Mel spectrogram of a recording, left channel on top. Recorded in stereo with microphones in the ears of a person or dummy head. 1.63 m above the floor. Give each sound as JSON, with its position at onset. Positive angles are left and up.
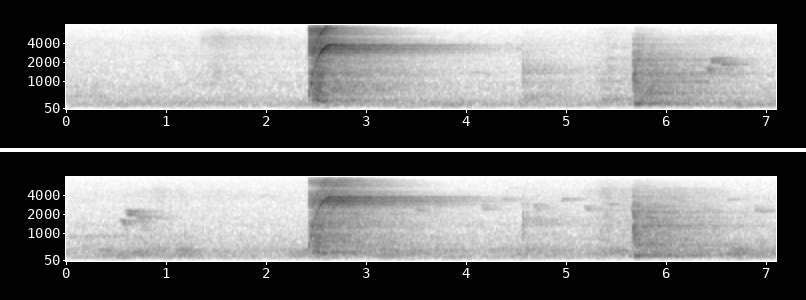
{"t": 2.4, "sound": "a siren", "side_deg": 75, "distance_m": 2.0}
{"t": 4.5, "sound": "a drawer", "side_deg": -15, "distance_m": 7.5}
